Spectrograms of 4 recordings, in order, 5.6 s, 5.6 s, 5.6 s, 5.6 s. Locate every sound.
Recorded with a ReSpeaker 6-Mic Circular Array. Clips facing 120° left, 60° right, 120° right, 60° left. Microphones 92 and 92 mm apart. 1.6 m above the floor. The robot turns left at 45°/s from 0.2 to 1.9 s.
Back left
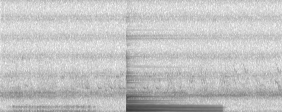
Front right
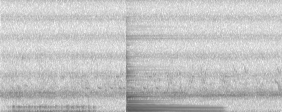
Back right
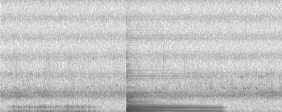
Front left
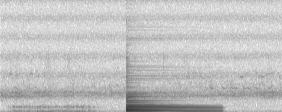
2.5 s a guitar: 80° left, 0.5 m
